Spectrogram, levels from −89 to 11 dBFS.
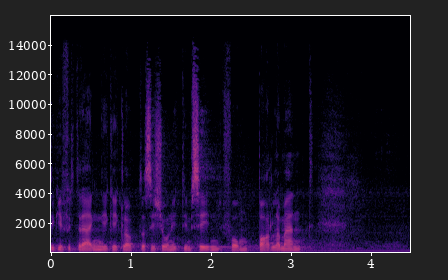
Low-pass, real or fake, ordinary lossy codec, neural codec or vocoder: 14.4 kHz; real; MP3, 96 kbps; none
